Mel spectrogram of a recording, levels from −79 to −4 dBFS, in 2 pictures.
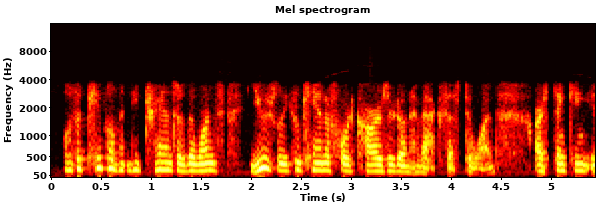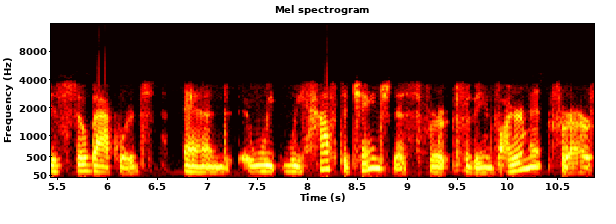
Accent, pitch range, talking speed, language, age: American, 145-175 Hz, 210 wpm, English, 50-69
